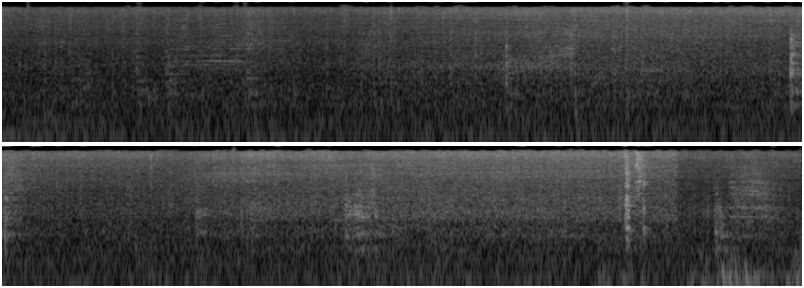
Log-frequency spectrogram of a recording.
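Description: Breaded country fried steaks sizzling in oil on a steel griddle; the sizzle grows louder over the first few seconds as the steaks go down on fresh oil. A few short knocks of a metal spatula and scraper on the griddle plate, the sharpest near the end.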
